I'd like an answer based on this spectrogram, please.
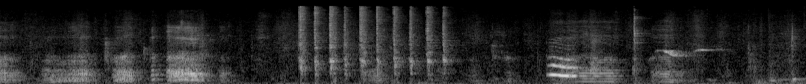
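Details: Vizsla puppies indoors: a quick run of tapping clicks, then short, high, falling whimpers and thin squeaks, with soft human voices at the start.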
